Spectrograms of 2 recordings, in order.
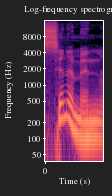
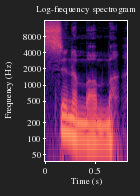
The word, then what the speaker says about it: cinnamon: So asterisk, Ray pronounces asterix. Asking, Ray pronounces as axing. And cinnamon, Ray pronounces as cinnamum.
